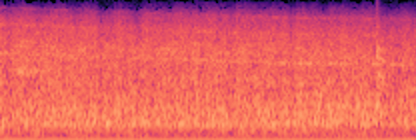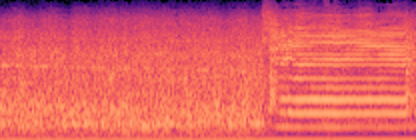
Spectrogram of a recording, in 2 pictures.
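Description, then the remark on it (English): A train coasting with power shut off as it passes the junction of the Greenford line rolls steadily along the rails with a continuous, even rumble and hiss and no engine surge, until a loud, sustained buzzing warning tone cuts in near the end, a buzzer that must be cancelled or the brakes apply on their own. “And I see now that we do have, in fact, have a double yellow just about half a mile ahead of me now as I pass the junction of the Greenford line. Shut off power now.”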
